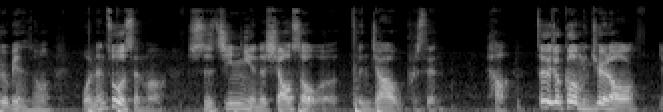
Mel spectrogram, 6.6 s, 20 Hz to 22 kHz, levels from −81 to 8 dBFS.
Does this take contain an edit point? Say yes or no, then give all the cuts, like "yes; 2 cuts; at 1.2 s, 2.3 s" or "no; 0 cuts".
yes; 1 cut; at 4.7 s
